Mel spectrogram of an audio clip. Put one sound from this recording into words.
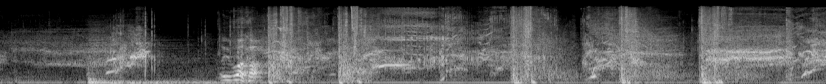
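Gunshots ring out loudly and echo.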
